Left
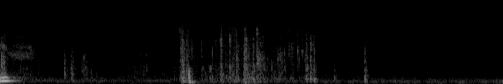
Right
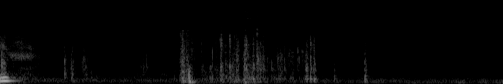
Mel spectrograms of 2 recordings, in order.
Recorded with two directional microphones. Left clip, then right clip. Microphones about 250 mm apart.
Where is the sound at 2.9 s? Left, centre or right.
Centre.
